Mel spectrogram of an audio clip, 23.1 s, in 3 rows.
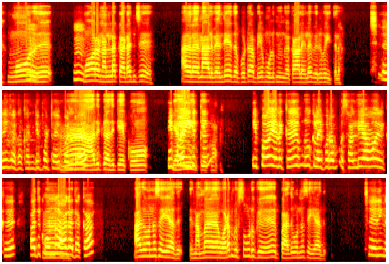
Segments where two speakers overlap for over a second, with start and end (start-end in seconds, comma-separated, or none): none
